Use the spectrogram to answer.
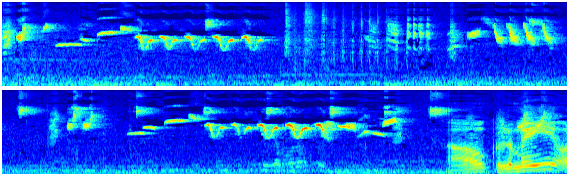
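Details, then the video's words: Fight-style song of a pied bushchat: busy, high-pitched chattering phrases with repeated quick trilled notes, sharp whistles and scratchy bursts, ending with a lower wavering voice-like sound. "Fight Decu kembang"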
